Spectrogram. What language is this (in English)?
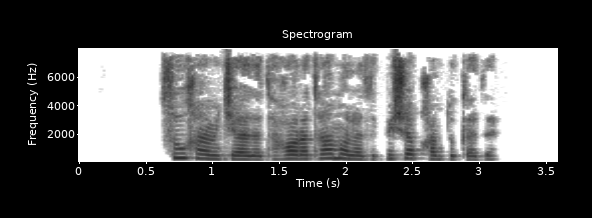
Uzbek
